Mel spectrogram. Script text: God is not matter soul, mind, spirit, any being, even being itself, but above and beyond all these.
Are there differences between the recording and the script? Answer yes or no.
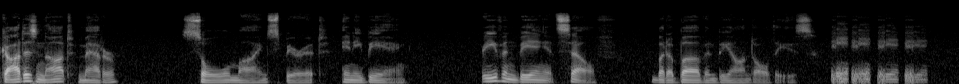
no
